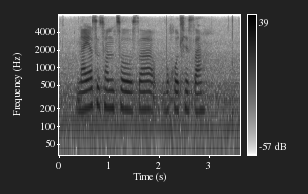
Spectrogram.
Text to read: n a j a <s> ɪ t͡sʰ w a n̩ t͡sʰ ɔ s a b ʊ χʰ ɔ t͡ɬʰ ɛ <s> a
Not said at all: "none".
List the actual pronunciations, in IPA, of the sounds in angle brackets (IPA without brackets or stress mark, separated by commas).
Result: s, s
